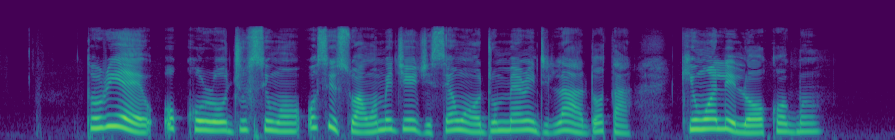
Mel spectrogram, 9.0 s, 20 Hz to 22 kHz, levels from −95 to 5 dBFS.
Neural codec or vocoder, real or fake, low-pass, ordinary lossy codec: none; real; 10.8 kHz; none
